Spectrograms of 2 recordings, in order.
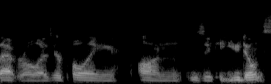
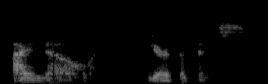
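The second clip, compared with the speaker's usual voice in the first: faint whisper, trailing and floating off; 9 dB quieter than usual. Narrator voicing a voice that floats past the listener's ear: whispery voice. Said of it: "that same whispery voice float past your ear".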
